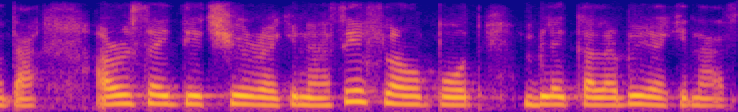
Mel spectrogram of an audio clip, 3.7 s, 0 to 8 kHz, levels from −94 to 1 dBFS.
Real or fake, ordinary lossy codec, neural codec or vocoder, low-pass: fake; Opus, 16 kbps; codec, 16 kHz, 8 kbps, FunCodec, trained on Chinese and English, 25 frames a second; 7.2 kHz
